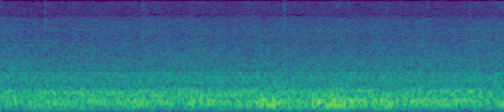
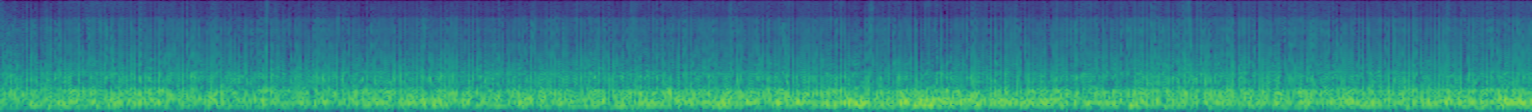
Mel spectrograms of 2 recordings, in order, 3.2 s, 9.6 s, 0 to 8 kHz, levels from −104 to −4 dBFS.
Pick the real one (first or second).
first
